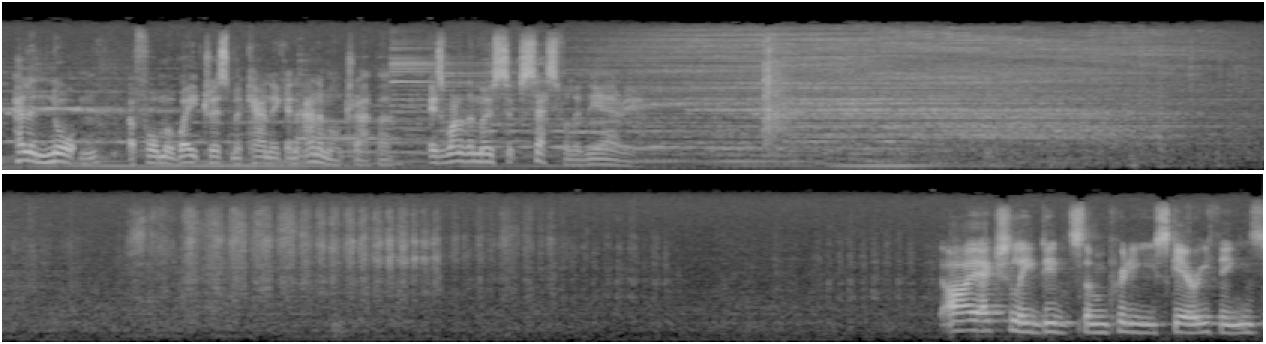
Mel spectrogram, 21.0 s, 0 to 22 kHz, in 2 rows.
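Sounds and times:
background music: 0.0s - 10.8s
paint scrubbing on canvas: 11.6s - 16.2s, 16.9s - 18.6s.

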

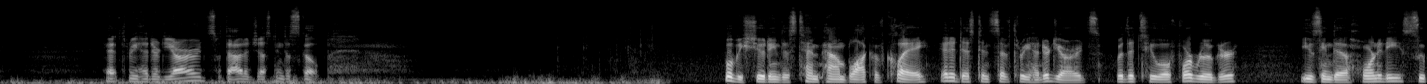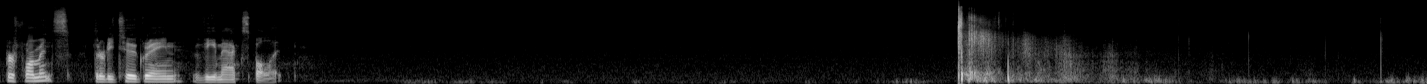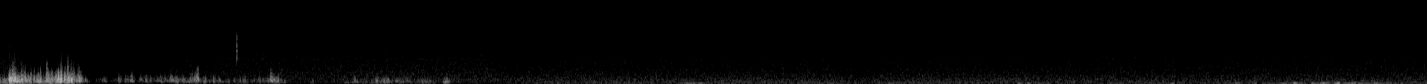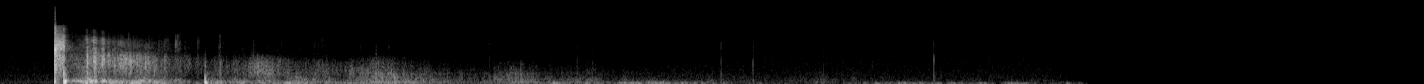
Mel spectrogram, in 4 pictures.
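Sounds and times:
rifle shot with echo: 23.8s - 26.0s, 43.4s - 46.0s.

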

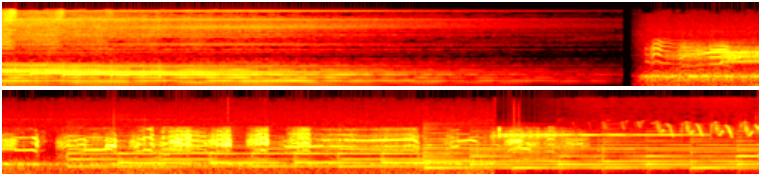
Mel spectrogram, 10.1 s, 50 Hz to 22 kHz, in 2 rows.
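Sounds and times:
held music chord: 0.0s - 4.2s, 5.6s - 10.0s
birds singing and warbling: 4.3s - 10.0s.

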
